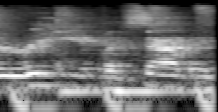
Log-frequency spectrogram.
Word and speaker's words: Rime Salmi: Please pronounce it Rime Salmi. Think of the dream, and that's what she is.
